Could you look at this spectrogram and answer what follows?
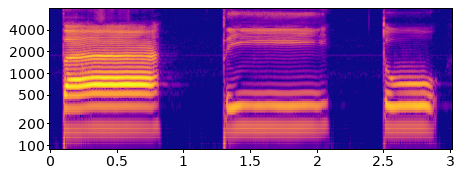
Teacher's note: vokal harakatnya ta ti tu kedengaran enggak Sebenarnya ada di dia percikan nafasnya kedengaran enggak jadi bukan enggak ada ada cuman dia samar-samar Kehalangin sama vokal aiu-nya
